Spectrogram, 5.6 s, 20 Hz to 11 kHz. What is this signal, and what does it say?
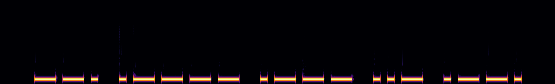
Morse code, heard as a keyed tone, about 17 wpm, 700 Hz. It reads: G1JUP
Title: DXCC-100 Call Signs - 5 Characters - Repeated 3x - 17wpm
